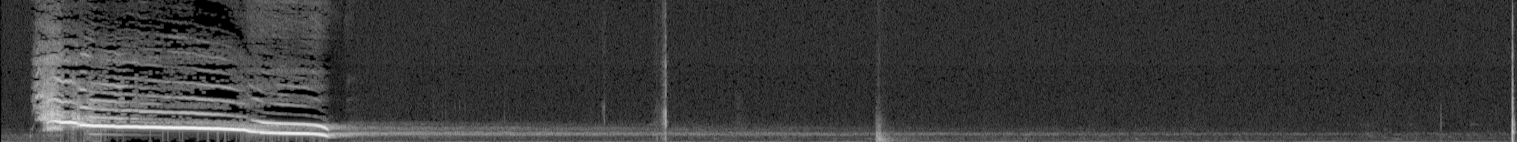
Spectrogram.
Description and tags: Horror Scream Echo
Made by me screaming into the piano while holding down the pedal, which makes the notes vibrate in tune with the voice. The scream is a little weird because I couldn't do it very realistically. :-) Recorded with a black Sony digital IC voice recorder.
echo, afraid, terror, scared, eerie, horror, scream, scary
